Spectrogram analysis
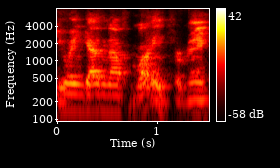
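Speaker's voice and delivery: put-on haughty dismissiveness. Speaker retelling what a woman told a man, mock-dismissive. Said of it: "she was effectively like".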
